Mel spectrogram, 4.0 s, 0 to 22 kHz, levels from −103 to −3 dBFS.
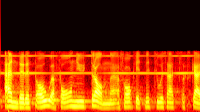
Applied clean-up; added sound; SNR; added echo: none; Wind instrument, woodwind instrument; 15 dB; none.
